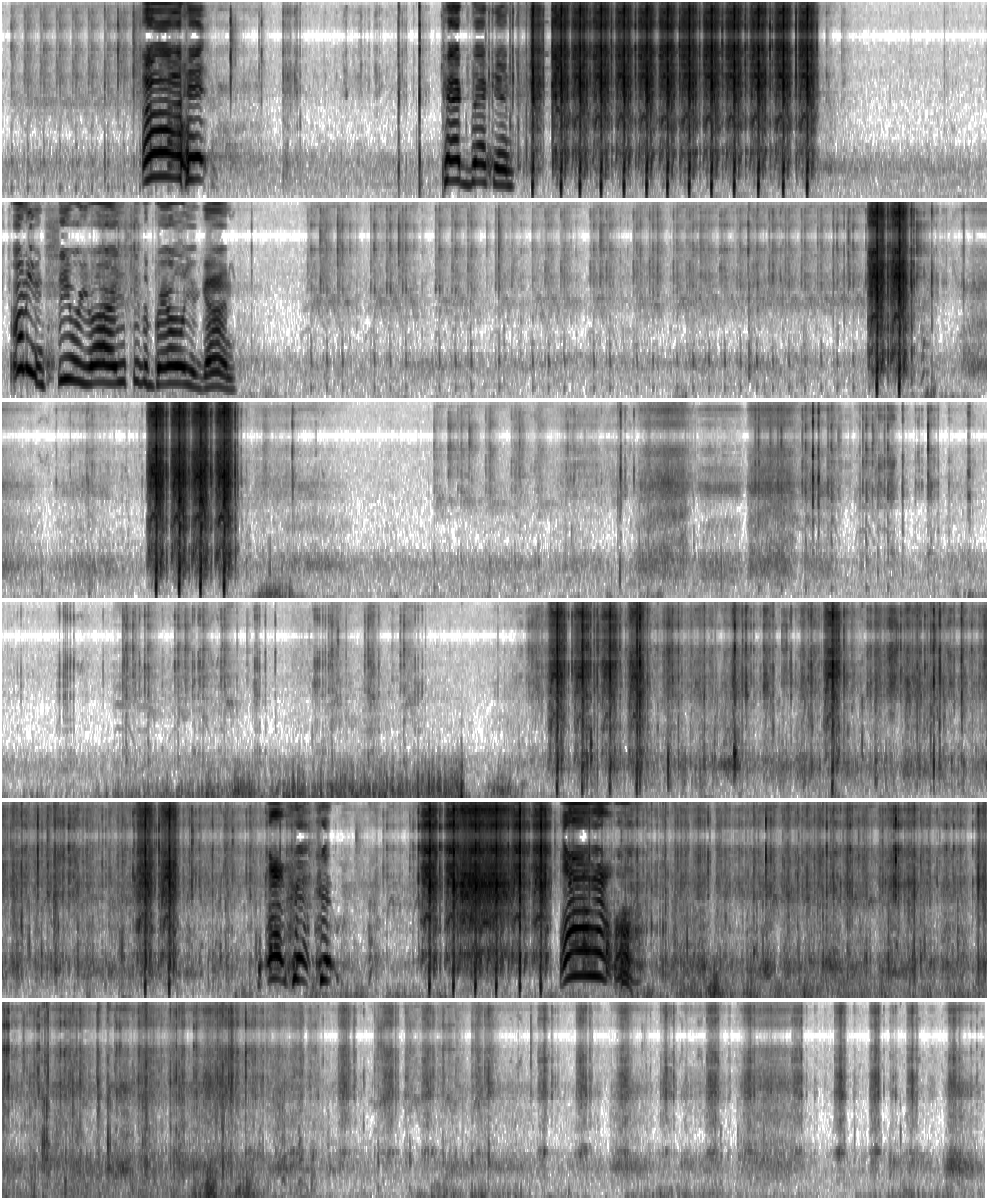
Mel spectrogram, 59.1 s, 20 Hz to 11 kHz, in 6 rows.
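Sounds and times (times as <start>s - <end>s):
airsoft rifle shots: 5.2s - 8.2s, 16.8s - 19.1s, 21.2s - 22.1s, 40.7s - 41.2s, 43.6s - 45.0s.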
